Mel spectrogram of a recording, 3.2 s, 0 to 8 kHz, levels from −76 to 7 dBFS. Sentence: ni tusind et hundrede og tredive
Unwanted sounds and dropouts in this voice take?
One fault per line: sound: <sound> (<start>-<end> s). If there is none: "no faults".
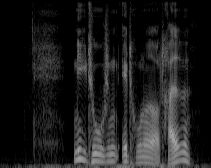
no faults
